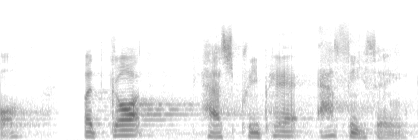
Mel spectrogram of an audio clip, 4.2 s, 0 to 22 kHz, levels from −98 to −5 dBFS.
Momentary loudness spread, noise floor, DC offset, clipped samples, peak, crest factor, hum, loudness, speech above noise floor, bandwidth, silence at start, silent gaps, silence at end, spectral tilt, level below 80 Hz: 16 LU; -82 dBFS; under 0.1%; under 0.1%; -34 dBFS; 22 dB; none; -55 LUFS; 28 dB; 14.5 kHz; 0 s; none; 0.15 s; -4 dB/octave; under -90 dBFS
